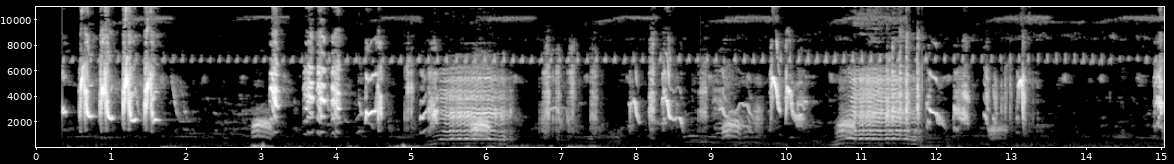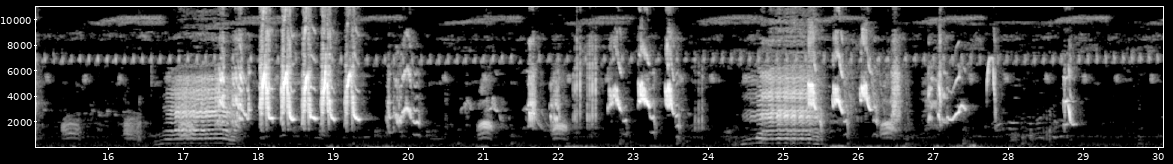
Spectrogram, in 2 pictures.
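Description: Several birds calling: quick runs of high chirps and twitters, broken about four times by a longer, harsher call of about a second. A faint steady high tone runs underneath.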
